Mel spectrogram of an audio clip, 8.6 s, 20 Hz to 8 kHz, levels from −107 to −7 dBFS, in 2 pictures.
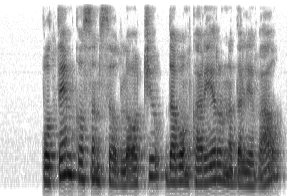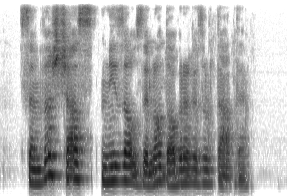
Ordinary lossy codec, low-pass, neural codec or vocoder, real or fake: none; 7.2 kHz; none; real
